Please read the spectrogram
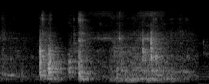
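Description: Recoil starter of a 5 hp Tecumseh snowblower engine being pulled over by hand a couple of times. The rope whirs as the engine turns over with weak compression, which is put down to air probably leaking past the exhaust valve.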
